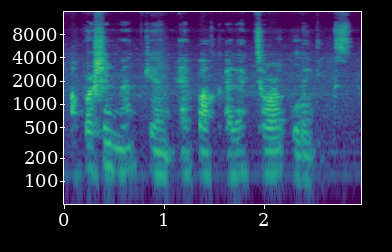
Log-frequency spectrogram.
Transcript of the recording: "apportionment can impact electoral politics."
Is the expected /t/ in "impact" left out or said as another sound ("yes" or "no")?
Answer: yes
